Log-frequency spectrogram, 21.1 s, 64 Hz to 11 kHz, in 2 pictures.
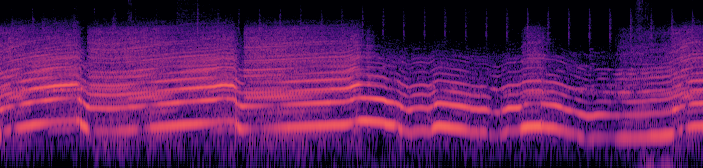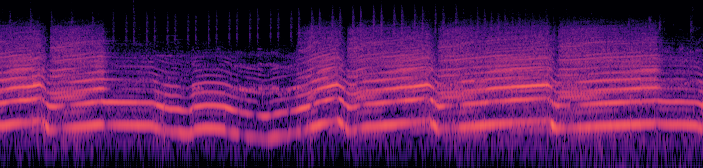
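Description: An 8.3-litre V10 car engine in a video game revs repeatedly, rising and falling in pitch in smooth surges, loud and close with a throaty, even drone.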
